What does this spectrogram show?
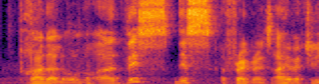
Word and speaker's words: Prada L'homme: Let's pronounce it first. Prada L'homme. Prada L'homme.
